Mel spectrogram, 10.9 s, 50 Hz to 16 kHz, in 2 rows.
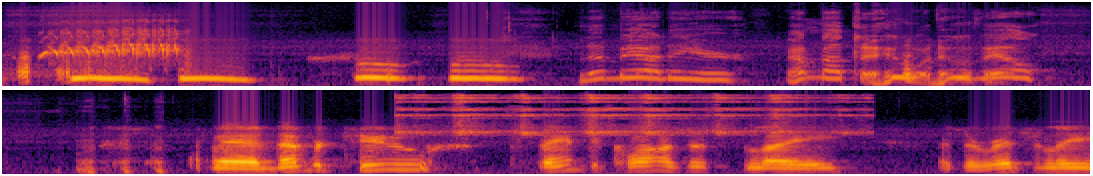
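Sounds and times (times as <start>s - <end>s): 
owl hooting: 0.0s - 1.8s
speech: 0.1s - 1.0s, 3.3s - 10.8s
laughter: 4.2s - 5.2s, 5.8s - 6.4s.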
